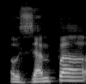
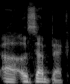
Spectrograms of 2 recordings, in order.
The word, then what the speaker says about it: Ozempic: in a couple minutes, is this Ozempa or whatever that drug is. There's a great Ozempic. Yeah. I don't know why I can't pronounce it correctly. Ozempic.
